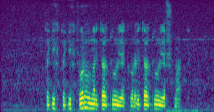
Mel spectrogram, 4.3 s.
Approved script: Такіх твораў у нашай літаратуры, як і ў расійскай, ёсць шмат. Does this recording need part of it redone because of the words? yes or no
yes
